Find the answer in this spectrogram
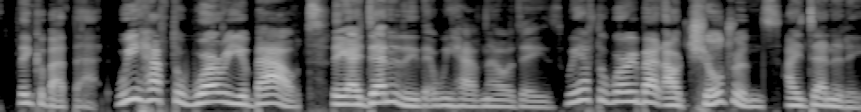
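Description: Very fast and with very wide pitch swings, a woman speaks at medium pitch. The sound is dry and close, with no echo, on a very clean recording with a silent background. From Staten Island, New York. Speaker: entrepreneur. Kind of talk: business pitch. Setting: radio studio.

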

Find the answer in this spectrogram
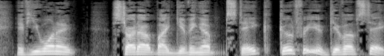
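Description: A man speaks with an American accent. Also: dry, close sound with no echo. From Massachusetts, US. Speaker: airline pilot. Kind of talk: casual chat. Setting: studio.

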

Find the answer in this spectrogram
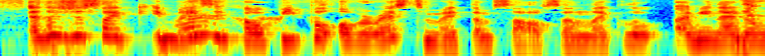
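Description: Amid noticeable background noise, a woman talks at a very fast pace with very wide pitch swings. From Latvia. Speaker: opera singer. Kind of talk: casual interview. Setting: video call.

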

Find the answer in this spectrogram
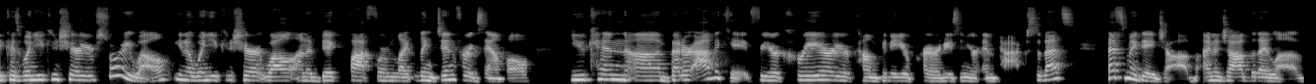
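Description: Using a normal speaking voice, a woman talks at a fairly quick pace and medium pitch with lively intonation. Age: 50s. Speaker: podcast host and communications consultant. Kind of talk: casual interview. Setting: remote call.

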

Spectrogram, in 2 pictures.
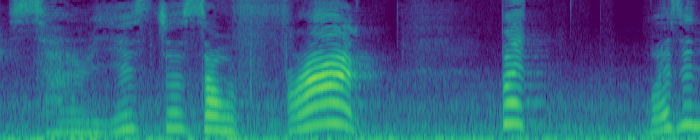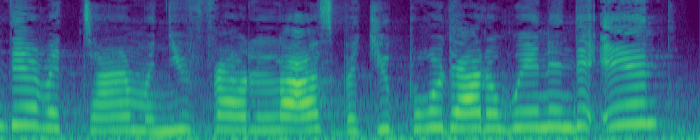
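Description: Someone performs a put-on character voice at a moderate pace against clear background noise. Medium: audio drama. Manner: bubbly, upbeat.

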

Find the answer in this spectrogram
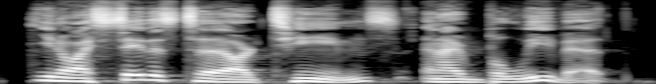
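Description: In an American accent, a man with an ordinary speaking voice speaks at a moderate pace, his medium pitch carried by lively intonation. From US. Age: 30s. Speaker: company CEO. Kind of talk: interview.

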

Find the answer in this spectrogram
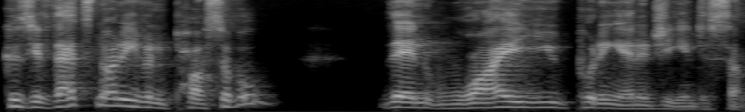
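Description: The speaker has an Australian accent and lively intonation. The background is quiet. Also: man. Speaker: political activist and commentator. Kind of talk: casual interview.

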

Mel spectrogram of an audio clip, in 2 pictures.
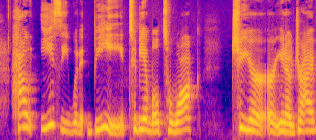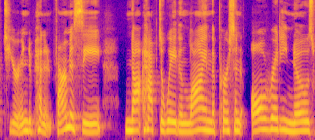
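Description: She has an unremarkable speaking voice and an American accent. The woman keeps a moderate pace with ordinary pitch variation. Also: very clean recording, silent background. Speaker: pharmacy advocate. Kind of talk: casual interview conversation.

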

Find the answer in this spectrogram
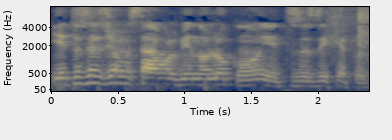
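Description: A man is speaking. He talks at a very fast pace. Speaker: pop band member. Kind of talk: casual chat.

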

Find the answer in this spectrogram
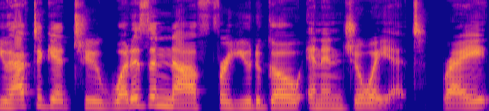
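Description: A woman with an ordinary speaking voice talks at a moderate pace with ordinary pitch variation, recorded very cleanly against a silent background with a dry, close sound and no echo. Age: 40s. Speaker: business valuation expert and mediator. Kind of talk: interview conversation.

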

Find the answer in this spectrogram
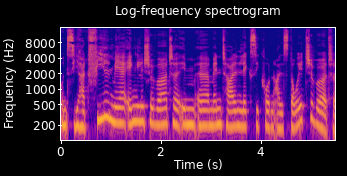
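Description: In an unremarkable speaking voice, a woman of medium pitch talks at a fairly slow pace with hardly any pauses, fairly even intonation and very even loudness. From Franconia, Germany. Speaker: speech therapist podcast co-host. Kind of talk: casual chat.

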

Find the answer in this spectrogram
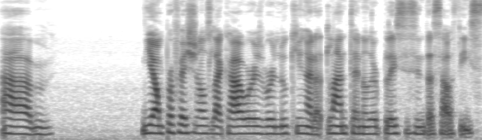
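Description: A woman speaks with a Spanish accent at a fairly low pitch. The recording is very clean, with a silent background. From Costa Rica. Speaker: nonprofit executive director. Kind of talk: interview.

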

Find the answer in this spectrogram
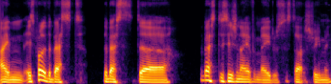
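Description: A man with a fairly low voice and ordinary pitch variation speaks in a dark, mellow tone, recorded dry and close with no echo, very clean, over a silent background. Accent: Yorkshire. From northern England, near Leeds and York. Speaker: streamer and English teacher. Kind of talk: casual chat.

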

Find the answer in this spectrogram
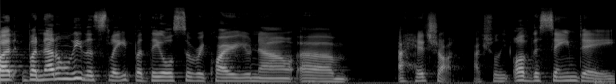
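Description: Lively intonation marks this woman's fairly low voice and her Spanish accent. She keeps a moderate pace on a very clean recording with a silent background. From Mexico. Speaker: actress. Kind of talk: casual chat.

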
